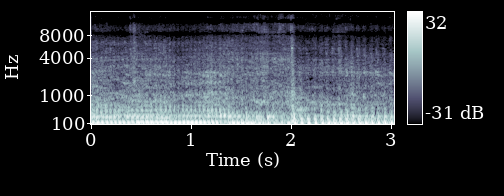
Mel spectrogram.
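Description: A Massey Ferguson 240 tractor engine running steadily while driving a thresher, a loud close low rumbling chug with rhythmic pulses and some mechanical clatter.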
